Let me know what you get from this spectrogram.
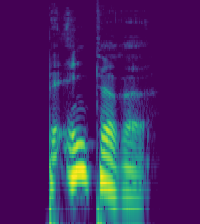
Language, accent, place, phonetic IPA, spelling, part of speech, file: German, Germany, Berlin, [bəˈʔɛŋtəʁə], beengtere, adjective, De-beengtere.ogg
- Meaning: inflection of beengt: 1. strong/mixed nominative/accusative feminine singular comparative degree 2. strong nominative/accusative plural comparative degree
